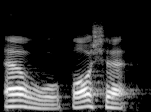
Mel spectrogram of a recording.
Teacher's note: Обратите внимание, агташа нет, потому что звук хамза всегда произносится и подчиняется огласовке, а огласовка фатха читается мягче. С мягкого на твердое произношение гайна, сукуном, после которого идет твердый та. Агташа. Обратите внимание, чтобы звук шин не произносилось твердо.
